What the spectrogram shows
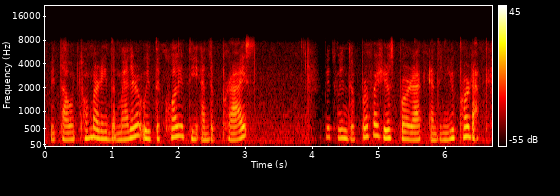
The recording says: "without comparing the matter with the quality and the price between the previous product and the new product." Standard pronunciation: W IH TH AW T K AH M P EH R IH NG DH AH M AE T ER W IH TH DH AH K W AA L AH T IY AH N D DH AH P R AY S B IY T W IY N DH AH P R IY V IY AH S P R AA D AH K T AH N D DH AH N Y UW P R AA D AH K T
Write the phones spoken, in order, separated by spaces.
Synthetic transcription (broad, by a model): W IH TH AW T K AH M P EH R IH NG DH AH M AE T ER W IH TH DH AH K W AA L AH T IY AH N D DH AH P R AY S B IY T W IY N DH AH P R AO F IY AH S P R AA D AH K T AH N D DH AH N Y UW P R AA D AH K T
